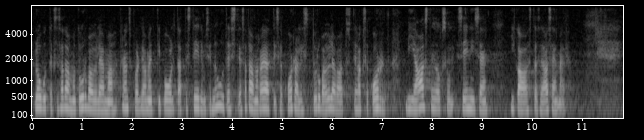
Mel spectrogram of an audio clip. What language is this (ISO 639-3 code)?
est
